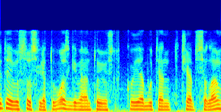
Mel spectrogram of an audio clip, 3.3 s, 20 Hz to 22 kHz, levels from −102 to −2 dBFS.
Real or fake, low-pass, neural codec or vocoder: real; 7.2 kHz; none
